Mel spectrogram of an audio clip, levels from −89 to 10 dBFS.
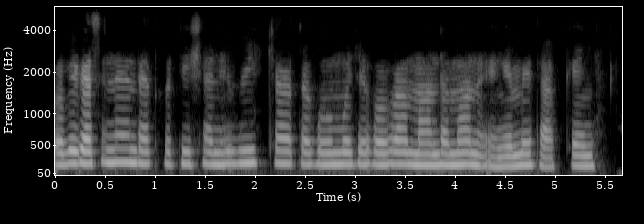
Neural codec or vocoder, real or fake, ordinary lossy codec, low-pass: none; real; none; 5.4 kHz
